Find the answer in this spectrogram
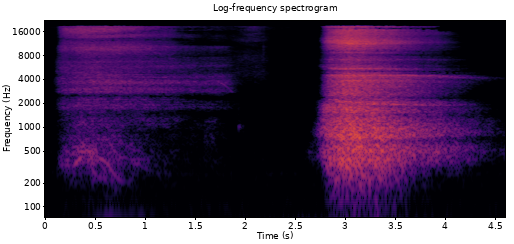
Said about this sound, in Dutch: Iets wat we altijd bij ons hebben en altijd kunnen toepassen. Jouw ademhaling.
